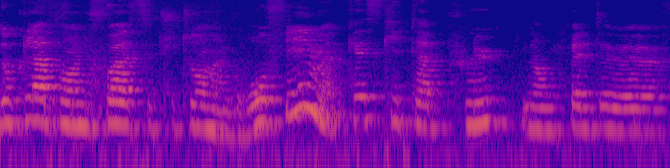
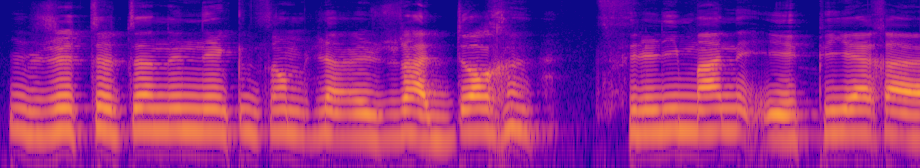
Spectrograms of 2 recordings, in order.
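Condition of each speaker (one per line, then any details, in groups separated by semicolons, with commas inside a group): No condition
Ataxia-telangiectasia; ataxia-telangiectasia, genetic, affects muscles; age 20, onset infancy, no walking or writing, wheelchair; trouble eating and drinking alone, drooled as infant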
